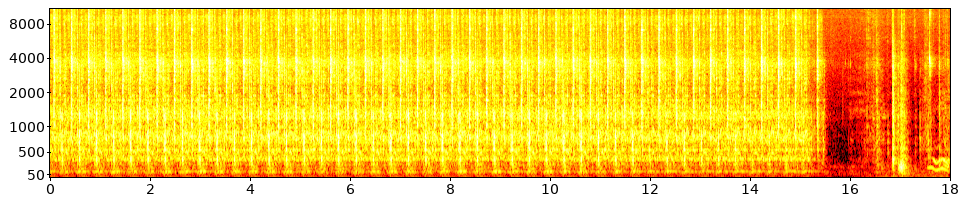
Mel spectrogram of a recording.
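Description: A Singer Heavy Duty 6800C sewing machine stitching leather at its longest stitch length, a steady loud mechanical chatter running nearly nonstop up close, then stopping abruptly before a brief clunk.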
